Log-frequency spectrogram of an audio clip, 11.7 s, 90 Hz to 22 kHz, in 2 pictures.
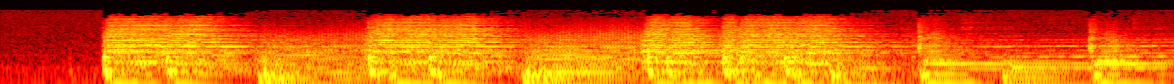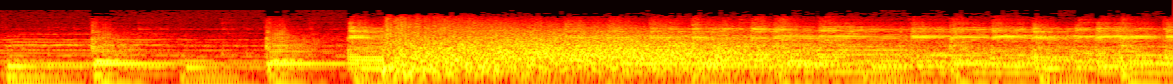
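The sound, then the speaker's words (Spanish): Pistol shot from the opening gun-barrel sequence of a 1964 spy film, fired toward the barrel over loud, brassy orchestral music with heavy rhythmic hits and a sudden crashing swell near the end. “Un hombre elegantemente vestido camina enmarcado por el cañón de una pistola. Se detiene y dispara hacia el interior del cañón.”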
